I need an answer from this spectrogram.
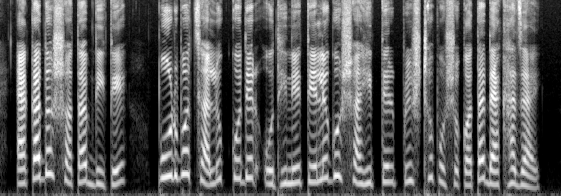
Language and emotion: Bengali, neutral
